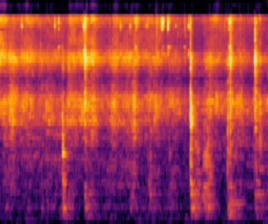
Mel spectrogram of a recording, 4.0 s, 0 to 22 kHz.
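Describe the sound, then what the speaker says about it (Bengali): Egg curry spices being stirred in a frying pan, with a steady soft sizzle and a few louder scrapes and clinks of the utensil against the pan spaced across the moment. "10 মিনিট পর আমি একটু নাড়া দিয়ে দেখবো, মশলাটাকে কষায় নিব।"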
